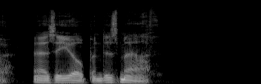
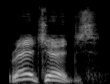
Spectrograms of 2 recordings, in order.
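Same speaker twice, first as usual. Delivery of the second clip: much higher, loud shout from a distance; calling from outside; 11 semitones higher, 3 dB louder than usual. A narrator's reading. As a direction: yell his name across the yard. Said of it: "The call came from outside the house".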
